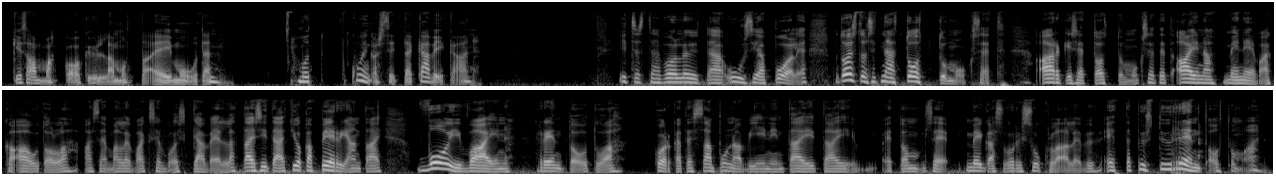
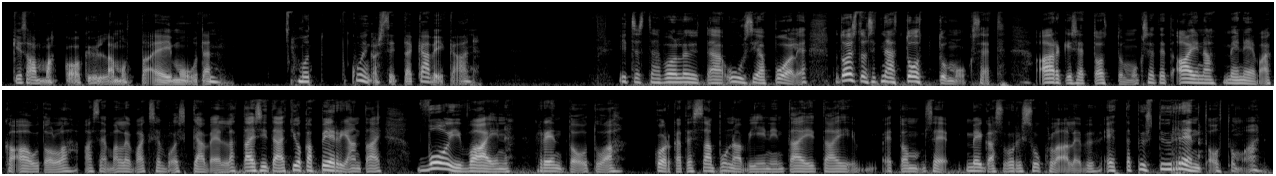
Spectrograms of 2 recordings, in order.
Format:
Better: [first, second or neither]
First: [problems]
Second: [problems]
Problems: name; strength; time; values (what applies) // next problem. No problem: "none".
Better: neither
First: none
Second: none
